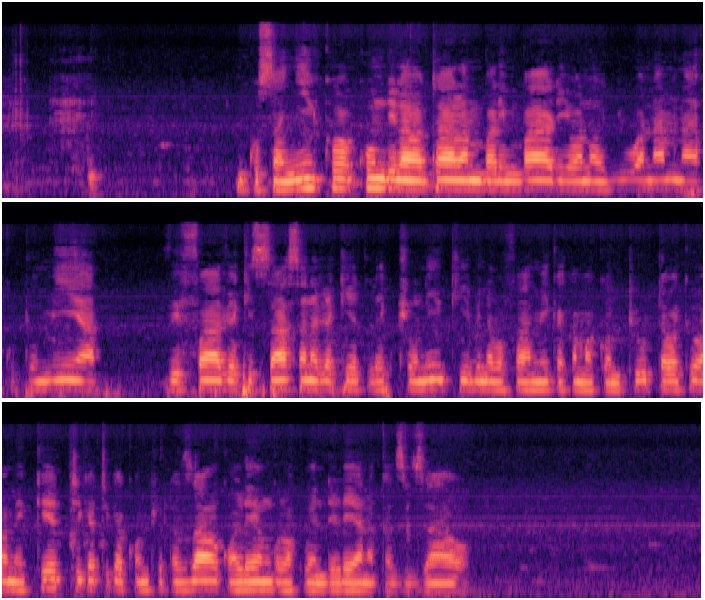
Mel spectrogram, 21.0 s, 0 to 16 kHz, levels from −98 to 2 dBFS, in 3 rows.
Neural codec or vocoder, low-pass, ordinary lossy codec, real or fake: none; 10.8 kHz; MP3, 64 kbps; real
